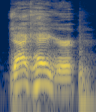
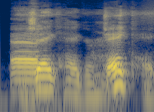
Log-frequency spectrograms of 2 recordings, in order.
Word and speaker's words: Jake Hager: commentary with Santana, not Santana, or how you pronounce his name? Yeah, Inner Circle. It just got Jack Hager. Jake Hager.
